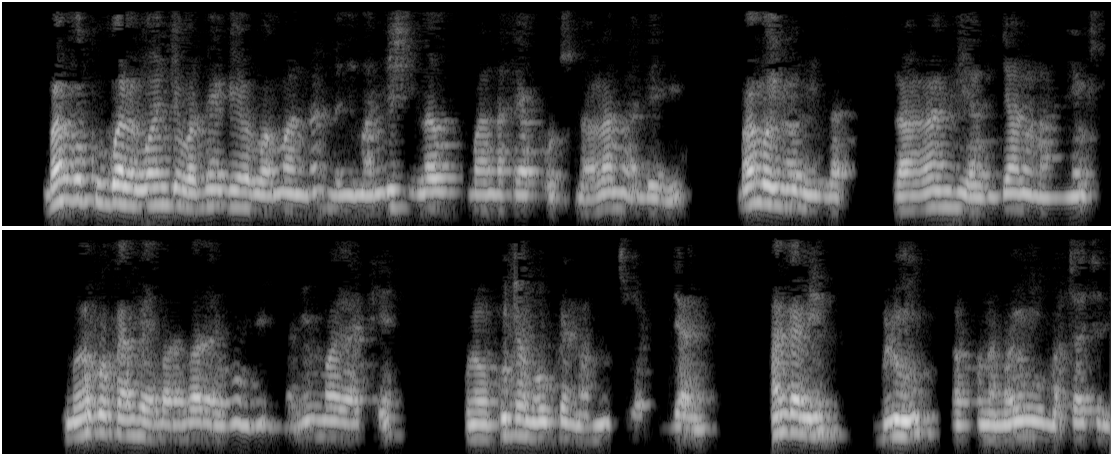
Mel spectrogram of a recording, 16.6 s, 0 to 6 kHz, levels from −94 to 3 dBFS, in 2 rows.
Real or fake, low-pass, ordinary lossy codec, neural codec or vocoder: fake; 5.4 kHz; MP3, 24 kbps; autoencoder, 48 kHz, 32 numbers a frame, DAC-VAE, trained on Japanese speech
